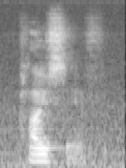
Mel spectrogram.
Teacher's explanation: Airy sound which doesn't actually reduce a resonated sound for example the letter P when pronounced doesn't produce a noise it only produces air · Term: voiceless plosive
